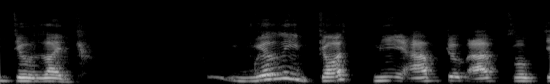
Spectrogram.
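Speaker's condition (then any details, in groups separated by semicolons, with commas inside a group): Cerebral palsy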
